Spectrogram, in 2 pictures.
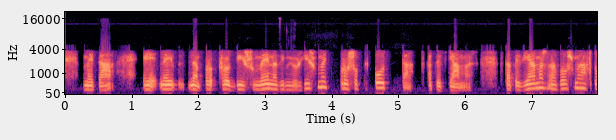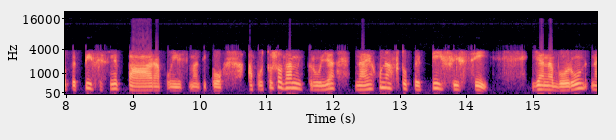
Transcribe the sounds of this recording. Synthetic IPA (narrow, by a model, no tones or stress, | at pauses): me̞t̪ɐ | nɐnɐɾfɾo̞nd̪isume̞nɐðimiuɾʝisume̞b̥ɾo̞so̞pi̥ko̞t̪i̥t̪ɐ̰st̪ɐpe̞ðʝɐmɐ̰sst̪ɐpe̞ðʝɐmɐznɐðo̞sume̞ɐft̪o̞pe̞piθisiine̞pɐɾɐpo̞lisimɐnd̪iko̞ɐpo̞t̪o̞so̞ðɐmikɾuʎɐnɐe̞xunɐft̪o̞pe̞piθisi | ʝɐnɐbo̞ɾunːɐ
